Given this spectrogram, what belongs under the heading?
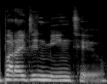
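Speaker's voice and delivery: plain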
